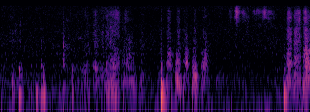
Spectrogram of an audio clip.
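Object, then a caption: Wooden chest lid. Fingertips trace and rub across the closed wooden lid of a large, hollow wooden chest with leather straps and a metal clasp. The result is quiet, low, dull scraping and soft brushing, with one sharper thump midway and a brighter rustle near the end.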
